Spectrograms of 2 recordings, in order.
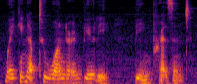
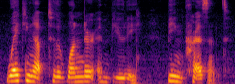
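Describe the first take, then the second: First: Softer, lower restatement; a gentle echo of the phrase, softer and lower; softer repeat. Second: Said in the usual way. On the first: Shown as a demonstration. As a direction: let it settle, quieter and lower.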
